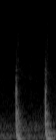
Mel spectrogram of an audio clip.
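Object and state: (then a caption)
Delaminated surfboard deck spot. Two knocks on a soft delaminated spot of a fiberglass-over-foam surfboard deck, where the glass has separated from the foam into a bubble. Each knock gives a dull, hollow, low thud that dies quickly, with little high-frequency content. The hollow sound reveals the delamination.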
